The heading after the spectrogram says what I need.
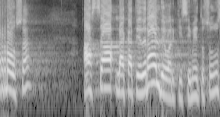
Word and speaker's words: Barquisimeto: Venezuela una ciudad que se llama barquim lo pronuncio lento y claro barquisimeto para que lo entiendan bien hace años una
